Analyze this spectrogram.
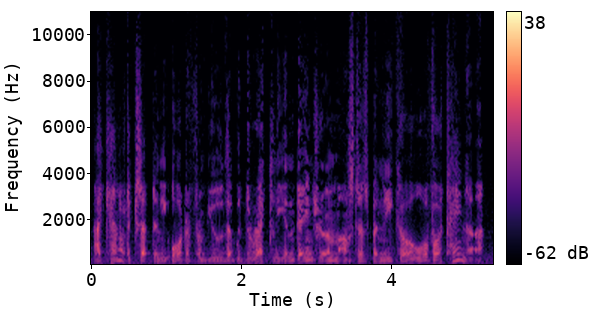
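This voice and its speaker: Game casting: smooth-filtered robotic bodyguard droid, low and gravelly, bright edge, pitch leaps wildly, formal and clipped. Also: male voice, very animated, brisk, heavily acted. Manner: announces each remark with a one-word label, clipped and formal. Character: deadpan male assassin droid, loyal bodyguard. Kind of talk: video game voice acting.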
